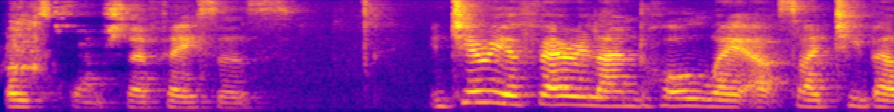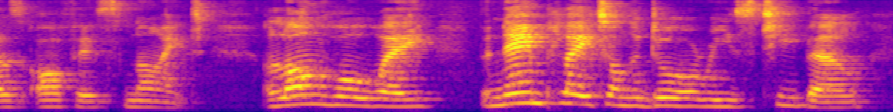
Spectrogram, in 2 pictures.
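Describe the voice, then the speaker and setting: A woman's voice: medium pitch, lively intonation, a little slow. A woman narrating a screenplay, reading out scene headings and stage directions as scripted narration.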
